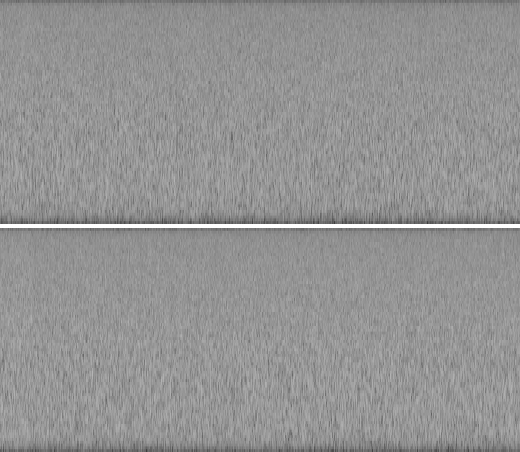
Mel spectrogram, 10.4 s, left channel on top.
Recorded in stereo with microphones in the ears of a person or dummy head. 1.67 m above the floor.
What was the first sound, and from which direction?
Only background noise.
